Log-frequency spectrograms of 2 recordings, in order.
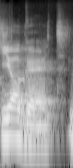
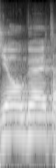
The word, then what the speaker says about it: yogurt: And she said it's pronounced yogurt. Like we speak English. Mm-hmm. Not American English. It's like American English is yogurt and English is yogurt.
